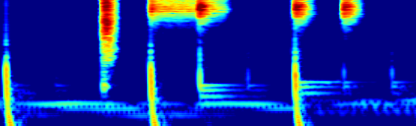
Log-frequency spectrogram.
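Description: Electronic background music: sustained synth chords over a drum-machine beat, with a deep kick drum about every three-quarters of a second and sharp high hits between.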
